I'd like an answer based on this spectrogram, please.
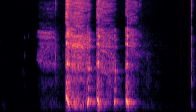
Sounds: Cough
